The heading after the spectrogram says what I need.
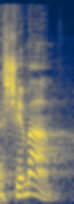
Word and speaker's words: Shema: Shema tiene este peso. La primera palabra del Shema es oye o escucha. Y en hebreo se pronuncia Shema.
